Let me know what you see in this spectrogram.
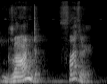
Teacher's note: in the case of the adjective plus noun combination the stress pattern is secondary primary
